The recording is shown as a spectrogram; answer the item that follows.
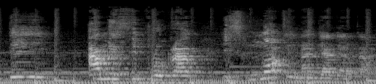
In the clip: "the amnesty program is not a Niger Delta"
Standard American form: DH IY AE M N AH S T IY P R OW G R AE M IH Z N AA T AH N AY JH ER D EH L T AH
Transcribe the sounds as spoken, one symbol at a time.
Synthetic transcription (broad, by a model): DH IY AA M AH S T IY P R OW G R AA M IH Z N AA T AH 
